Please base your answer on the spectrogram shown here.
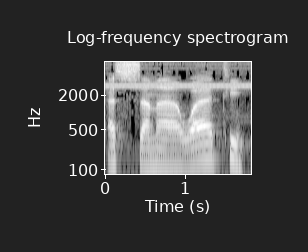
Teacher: when it is pronounced, we have complete obstruction of the sound in the place of articulation of ta, and then we have a sudden release. Yeah, it cannot be lengthened. · Term: plosive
